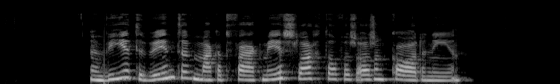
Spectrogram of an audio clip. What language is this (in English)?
Western Frisian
